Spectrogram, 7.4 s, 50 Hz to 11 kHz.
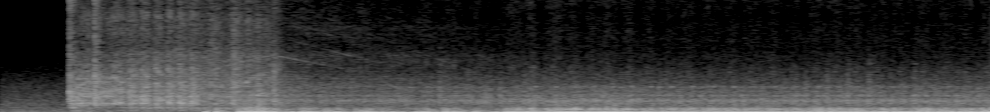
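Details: Salvage Ferrari 360 V8 cranks, catches and settles into an uneven, stumbling idle with lumpy revs: misfire from a false-air vacuum leak.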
